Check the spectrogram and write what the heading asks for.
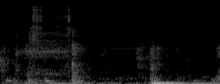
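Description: Handling noises at a painting table: short scratchy scrapes and clicks, then a low thump about one and a half seconds in.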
